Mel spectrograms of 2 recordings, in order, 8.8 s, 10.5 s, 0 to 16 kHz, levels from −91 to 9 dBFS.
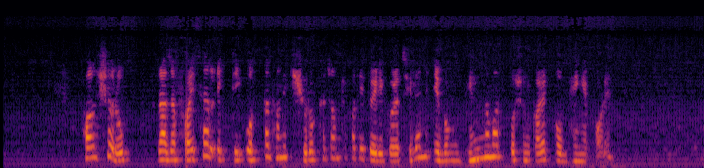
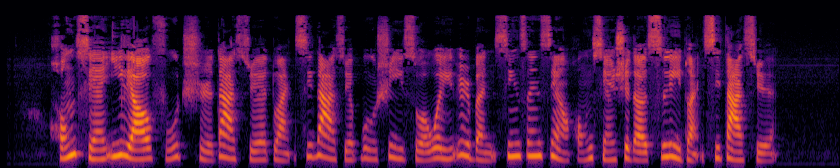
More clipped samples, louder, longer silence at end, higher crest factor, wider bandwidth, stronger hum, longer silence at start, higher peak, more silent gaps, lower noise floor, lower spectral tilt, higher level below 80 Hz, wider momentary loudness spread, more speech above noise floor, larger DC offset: neither; second, -28 LUFS vs -23 LUFS; first, 1.15 s vs 0.85 s; about the same, 20 dB vs 24 dB; about the same, 11.5 kHz vs 11.5 kHz; first, 50 Hz at -55 dBFS vs none; first, 1.05 s vs 0.65 s; second, -10 dBFS vs 0 dBFS; neither; second, -62 dBFS vs -69 dBFS; first, -7.5 dB/octave vs -2 dB/octave; first, -62 dBFS vs -76 dBFS; about the same, 13 LU vs 13 LU; second, 34 dB vs 45 dB; neither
